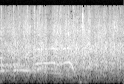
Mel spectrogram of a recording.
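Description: A crowd bursts into loud, sustained applause, a steady dense wash of clapping that holds at an even level throughout, with no voices standing out.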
